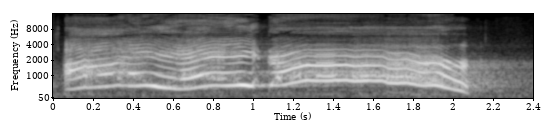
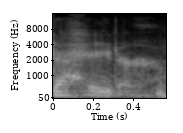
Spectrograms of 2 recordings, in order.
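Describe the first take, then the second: First: Long, drawn-out scream at full power. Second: Softly retelling the line; quiet recap. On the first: Grieving teen screaming at her dad. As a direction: scream it with everything. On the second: Speaker softly recalling what she screamed. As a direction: hate said low and soft, almost under the breath. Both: Retold or imitated. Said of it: "So I just screamed".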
